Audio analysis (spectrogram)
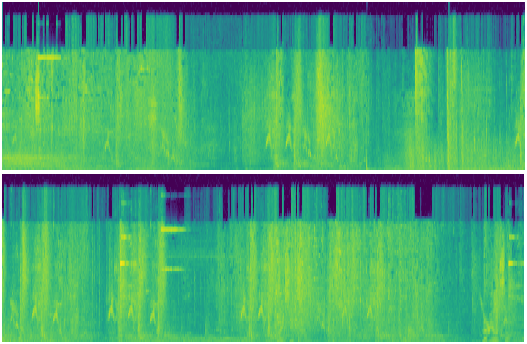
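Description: Spell effects and explosions from the video game Hogwarts Legacy, with bursts of fire, ice and impact blasts crashing and whooshing continuously, loud and dense, with a voice calling out over the action.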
